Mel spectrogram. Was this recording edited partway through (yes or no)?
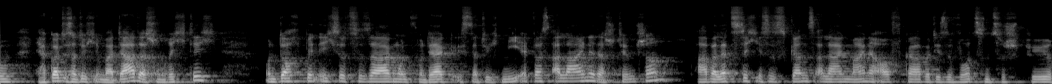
yes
